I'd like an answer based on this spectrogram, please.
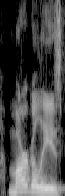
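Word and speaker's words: Margolyes: you want to look her up it's Miriam margoles but it's not spelled like Juliana margoles it's spelled like Margo like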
